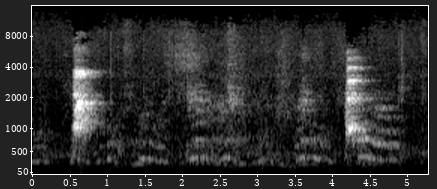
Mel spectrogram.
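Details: Young Poodle puppies, seven weeks old, Honey and Emma: two bright, high-pitched yaps about three and a half seconds apart, with softer whines and murmuring sounds in between.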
